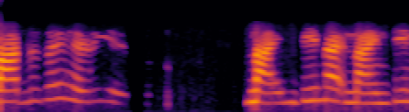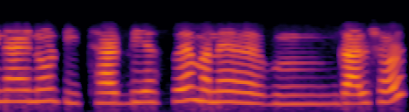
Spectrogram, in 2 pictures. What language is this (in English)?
Assamese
